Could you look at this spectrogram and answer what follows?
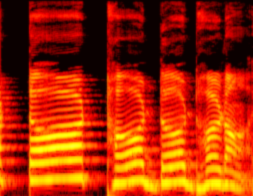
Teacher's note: मूर्धा है ये, क्योंकि इसमें क्या है, जीभ थोड़ी सी मुड़ती है।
